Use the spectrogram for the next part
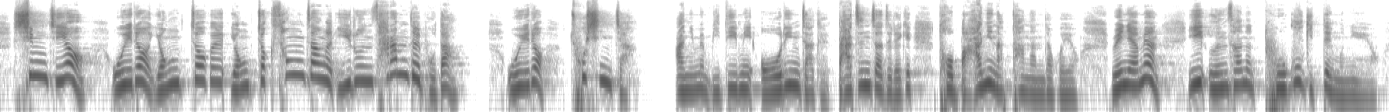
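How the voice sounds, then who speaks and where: A middle-aged woman, a pastor's wife, teaching a church Bible study with chatty, animated storytelling and acted-out voices. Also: a little high. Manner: chatty, laughs between points. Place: church hall.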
